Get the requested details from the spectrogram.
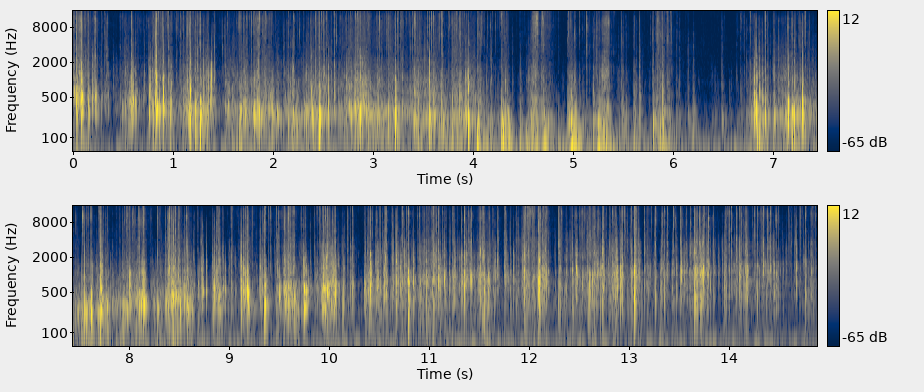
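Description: A transparent, clear plastic film sheet is held in both hands above the recorder and crumpled with the fingertips. It makes a dense, continuous crinkling and crackling with sharp bright clicks over a mid-range rustle. The crinkling eases briefly around the middle before resuming just as busily to the end.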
